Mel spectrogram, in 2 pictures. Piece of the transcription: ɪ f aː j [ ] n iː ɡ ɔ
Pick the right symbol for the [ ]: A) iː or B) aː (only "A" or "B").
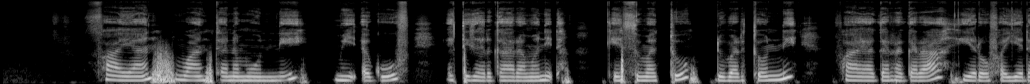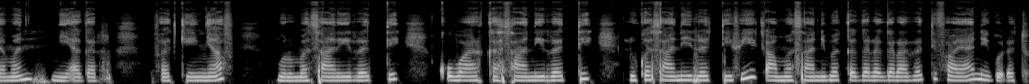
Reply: B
